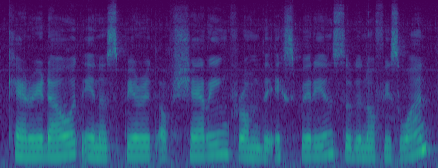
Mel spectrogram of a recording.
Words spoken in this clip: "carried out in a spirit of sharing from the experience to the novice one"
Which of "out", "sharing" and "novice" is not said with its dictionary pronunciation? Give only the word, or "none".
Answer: novice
